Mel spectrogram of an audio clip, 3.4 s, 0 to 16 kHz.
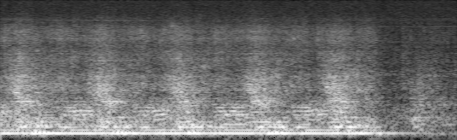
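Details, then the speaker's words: Electrolux Ultimate Care LSW11 11kg/7kg washer-dryer, Cama e Banho program washing a double blanket, spin set to 1200 rpm: deep steady motor hum with repeating swooshes as the drum slows under motor braking; normal, healthy spin-down. "e esse valor isso é só você está ouvindo é o barulho do freio motor"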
